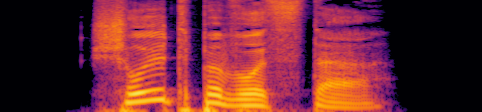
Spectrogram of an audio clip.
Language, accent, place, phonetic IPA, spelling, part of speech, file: German, Germany, Berlin, [ˈʃʊltbəˌvʊstɐ], schuldbewusster, adjective, De-schuldbewusster.ogg
- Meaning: 1. comparative degree of schuldbewusst 2. inflection of schuldbewusst: strong/mixed nominative masculine singular 3. inflection of schuldbewusst: strong genitive/dative feminine singular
